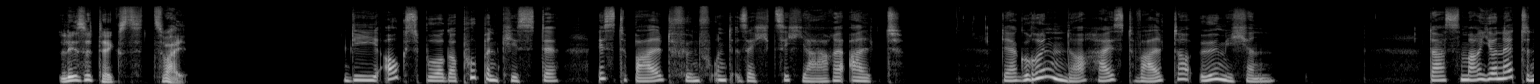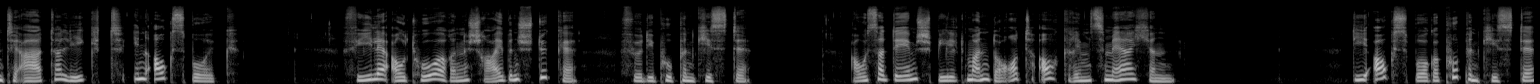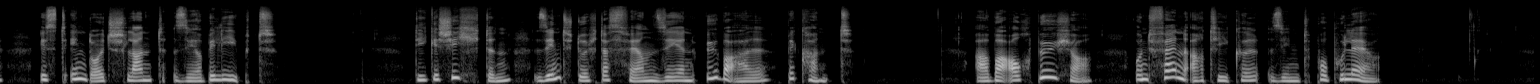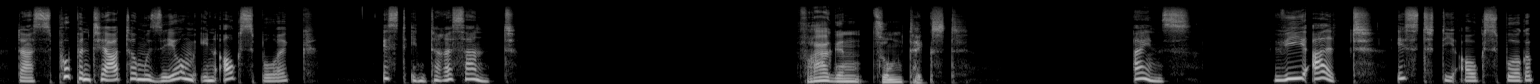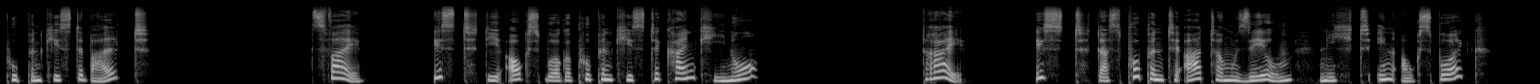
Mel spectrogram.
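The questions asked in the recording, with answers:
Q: Wie alt ist die Augsburger Puppenkiste bald?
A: Bald 65 Jahre alt

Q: Ist die Augsburger Puppenkiste kein Kino?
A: Nein, sie ist kein Kino, sondern ein Marionettentheater

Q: Ist das Puppentheatermuseum nicht in Augsburg?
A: Doch, es ist in Augsburg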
